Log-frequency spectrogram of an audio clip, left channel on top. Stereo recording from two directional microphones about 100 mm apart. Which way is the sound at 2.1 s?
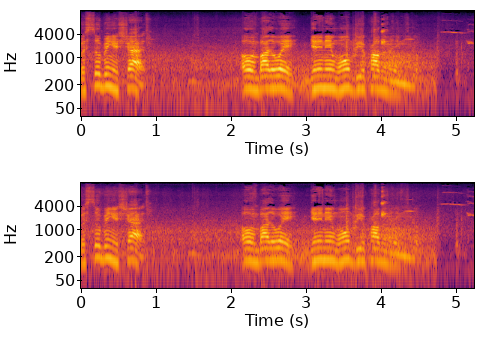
5° right (ahead or behind).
